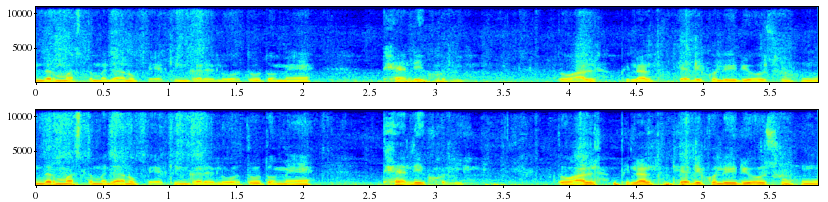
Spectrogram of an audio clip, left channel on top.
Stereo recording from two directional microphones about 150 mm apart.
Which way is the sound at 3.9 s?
10° right (ahead or behind).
